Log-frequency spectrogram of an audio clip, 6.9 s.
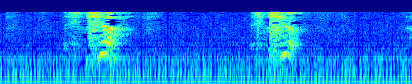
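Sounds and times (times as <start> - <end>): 
man sneezing from pepper: 1.1 - 2.2, 4.2 - 5.1.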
